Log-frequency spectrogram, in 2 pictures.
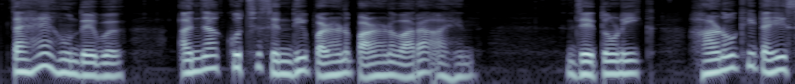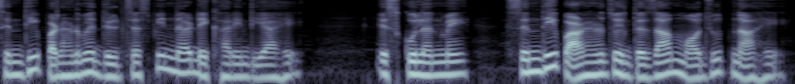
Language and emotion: Sindhi, neutral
